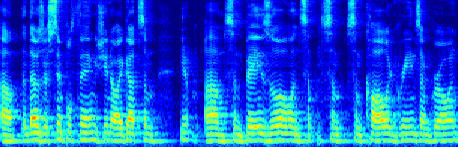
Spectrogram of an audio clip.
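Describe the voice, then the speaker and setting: With a dark, mellow tone and a flat, monotone delivery, a man speaks at a fairly high pitch in a room with audible echo. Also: moderate pace. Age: 60s. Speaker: organic food company founder and regenerative farming advocate. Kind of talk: interview. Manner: halting, many repetitions and fillers.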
